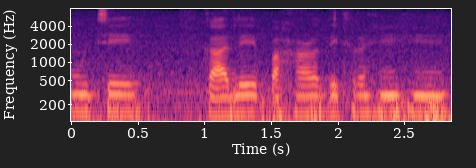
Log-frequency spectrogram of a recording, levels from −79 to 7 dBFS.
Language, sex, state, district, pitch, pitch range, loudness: Hindi, female, Uttar Pradesh, Etah, 140 Hz, 135-145 Hz, -17 LUFS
